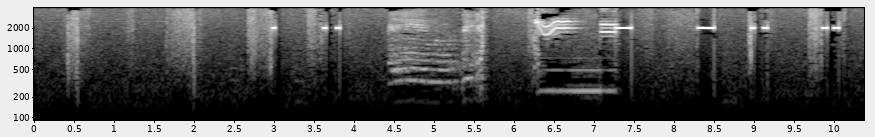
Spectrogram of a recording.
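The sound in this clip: Short, high electronic beeps cut repeatedly through a CB radio channel, several clipped tones scattered between bursts of band-limited radio noise and voices talking over the transmission.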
